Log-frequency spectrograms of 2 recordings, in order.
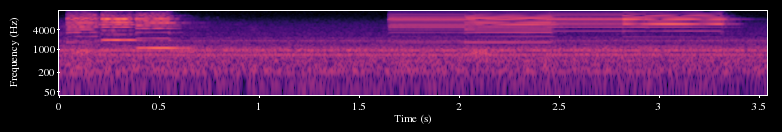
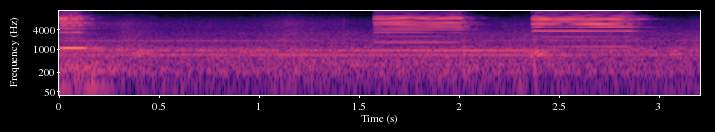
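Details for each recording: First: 4-inch FPV drone on a 4-cell battery, powered up with the prop guards removed: ESC startup beeps come in staggered bursts instead of all at once, suggesting the ESCs are malfunctioning. Cause suspected, not confirmed. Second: Small 4-inch FPV drone on 4-cell battery at power-up, prop guards removed: two clean high ESC beeps, now in sync after earlier delayed separate beeps suggested ESC trouble. Normal ESC startup.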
